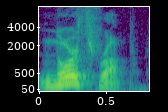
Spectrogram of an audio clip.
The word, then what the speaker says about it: Northrop: Just FYI, it's pronounced Northrop." And he's talking about here is North. I guess when I'm talking about Northrop, I'm always calling it Northrop Grumman. Right? It's actually Northrop Grumman.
